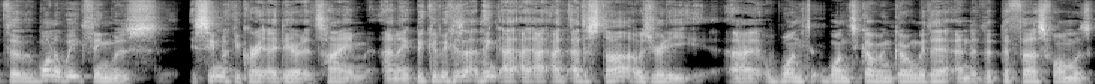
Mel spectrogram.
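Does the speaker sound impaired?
Yes: stutter; speech impediment; disfluent moment noted during this recording; makes recording podcasts difficult, still runs own podcast; here repeated sounds, repeated words.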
